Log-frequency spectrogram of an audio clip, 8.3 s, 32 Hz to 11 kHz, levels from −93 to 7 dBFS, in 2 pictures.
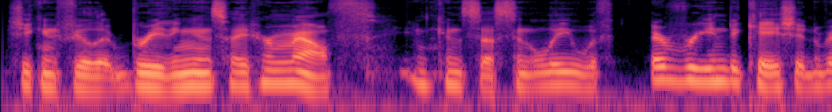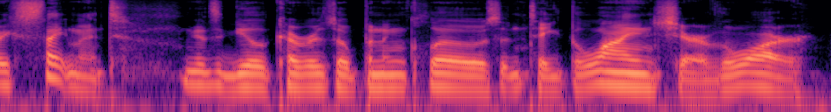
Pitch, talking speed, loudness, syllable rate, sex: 120 Hz, 200 wpm, -21 LUFS, 6.3 syllables/s, male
